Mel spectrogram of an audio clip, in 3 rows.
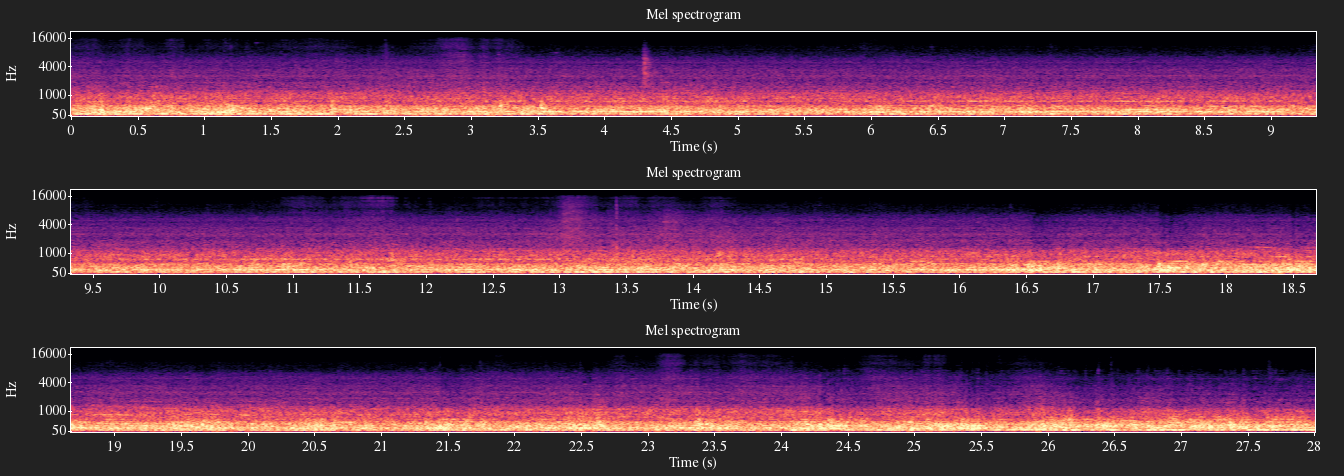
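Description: Steady running noise inside an E259 series Narita Express car at speed: a rumble of wheels on the rails with a steady low hum, growing a little louder in the second half.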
